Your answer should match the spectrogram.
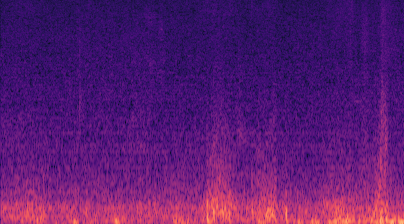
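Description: A low, steady rumbling noise with faint rustles, of the kind a body-worn microphone picks up from the wearer's clothing and movement as he walks.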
